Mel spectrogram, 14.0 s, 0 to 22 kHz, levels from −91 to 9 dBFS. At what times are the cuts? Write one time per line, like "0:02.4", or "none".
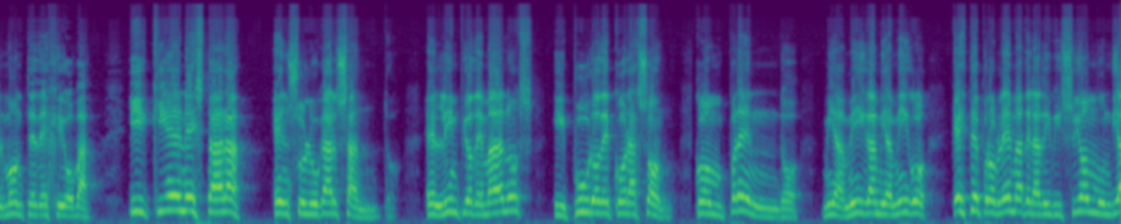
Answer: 0:08.6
